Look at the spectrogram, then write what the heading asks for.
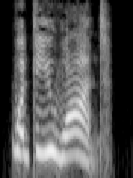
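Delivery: high-pitched cry with fear in it. Narrator, facing the staring horrors and leaning against mother, crying out. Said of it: "I took a deep breath and then cried out".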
